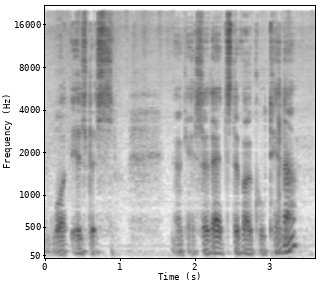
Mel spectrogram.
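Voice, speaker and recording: With a somewhat breathy quality, a man talks at a moderate pace. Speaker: music teacher. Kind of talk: tutorial. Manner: hesitant, filler-heavy.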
